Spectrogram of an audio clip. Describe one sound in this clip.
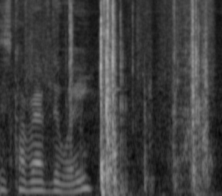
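A plastic trim panel snaps loose with a sharp click.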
